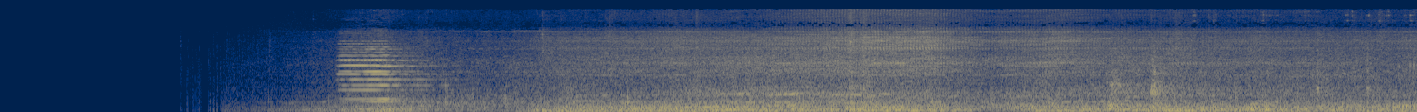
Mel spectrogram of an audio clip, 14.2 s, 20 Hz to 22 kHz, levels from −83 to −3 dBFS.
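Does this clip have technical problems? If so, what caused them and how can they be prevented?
Yes. Truncation distortion on the fade-in lasts from 0.0 to 3.90 s and is worst up to 3.81 s. The quiet opening sounds gritty, which fits a fade stage keeping only 8 bits with no dither. Unlike clipping, the damage worsens as the level falls rather than at peaks. To prevent it, process fades at high bit depth and add dither before any reduction in word length.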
